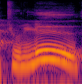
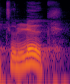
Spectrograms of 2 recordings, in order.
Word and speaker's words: look: donner avec to look, et c'est pas to look, c'est to look. C'est un ou court, d'accord?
